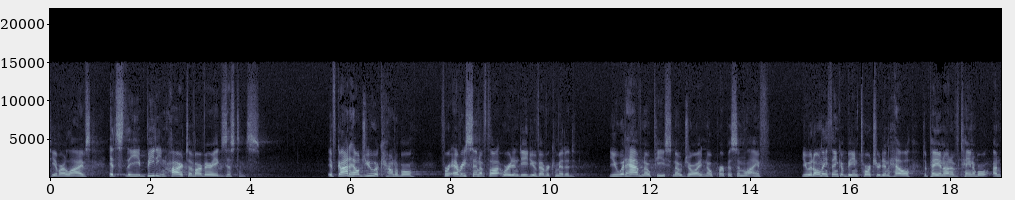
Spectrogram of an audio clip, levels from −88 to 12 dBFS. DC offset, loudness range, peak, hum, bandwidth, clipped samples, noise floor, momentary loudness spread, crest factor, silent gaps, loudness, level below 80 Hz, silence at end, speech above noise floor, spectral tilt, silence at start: under 0.1%; 4 LU; -6 dBFS; none; 15.5 kHz; under 0.1%; -63 dBFS; 12 LU; 24 dB; none; -28 LUFS; -74 dBFS; 0 s; 35 dB; -3 dB/octave; 0 s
